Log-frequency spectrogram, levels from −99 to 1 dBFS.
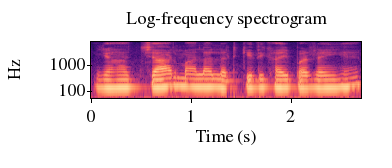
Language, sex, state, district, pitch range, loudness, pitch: Hindi, male, Bihar, Patna, 140-150 Hz, -16 LUFS, 145 Hz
